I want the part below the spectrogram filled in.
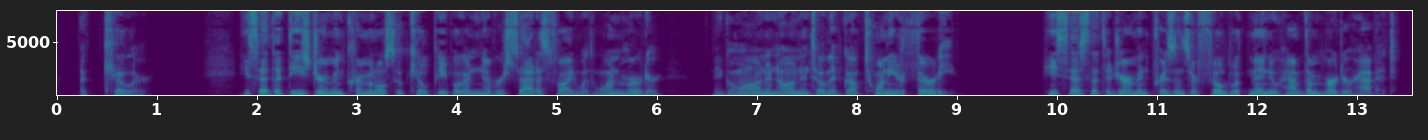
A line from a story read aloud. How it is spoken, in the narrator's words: she choked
